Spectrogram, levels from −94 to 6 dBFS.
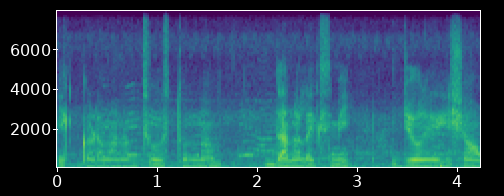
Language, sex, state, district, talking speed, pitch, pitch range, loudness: Telugu, male, Andhra Pradesh, Manyam, 100 wpm, 115 Hz, 110-115 Hz, -22 LUFS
